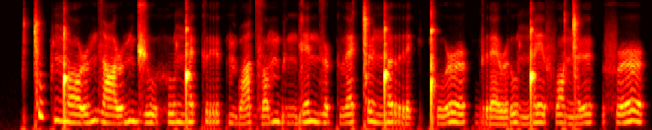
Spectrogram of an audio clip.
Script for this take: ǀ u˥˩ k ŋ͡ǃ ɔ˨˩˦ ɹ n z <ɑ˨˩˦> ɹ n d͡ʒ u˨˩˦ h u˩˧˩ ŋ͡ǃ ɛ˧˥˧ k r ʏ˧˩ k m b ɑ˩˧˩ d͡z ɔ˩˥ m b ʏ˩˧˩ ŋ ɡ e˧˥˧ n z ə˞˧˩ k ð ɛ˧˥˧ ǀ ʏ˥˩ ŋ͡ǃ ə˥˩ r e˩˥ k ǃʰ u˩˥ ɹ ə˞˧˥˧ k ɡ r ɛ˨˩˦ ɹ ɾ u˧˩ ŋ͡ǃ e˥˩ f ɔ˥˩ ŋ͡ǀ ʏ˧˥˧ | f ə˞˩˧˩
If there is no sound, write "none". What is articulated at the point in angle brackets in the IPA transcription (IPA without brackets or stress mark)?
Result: ɑ˨˩˦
